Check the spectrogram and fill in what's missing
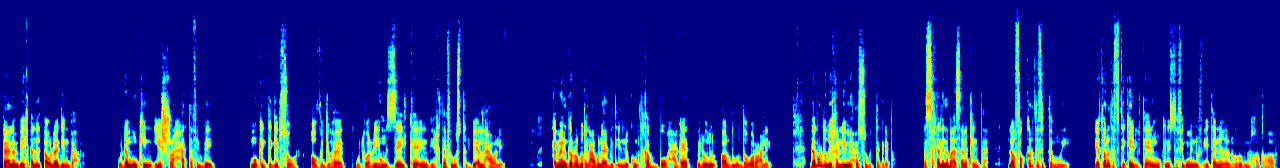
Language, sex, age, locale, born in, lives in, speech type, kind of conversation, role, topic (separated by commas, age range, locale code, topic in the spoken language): Arabic, male, 30-34, ar-EG, Egypt, Portugal, read, expert-assistant, expert, إزاي أخلي ولادي يستفيدوا ويتبسطوا في يوم على البحر؟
